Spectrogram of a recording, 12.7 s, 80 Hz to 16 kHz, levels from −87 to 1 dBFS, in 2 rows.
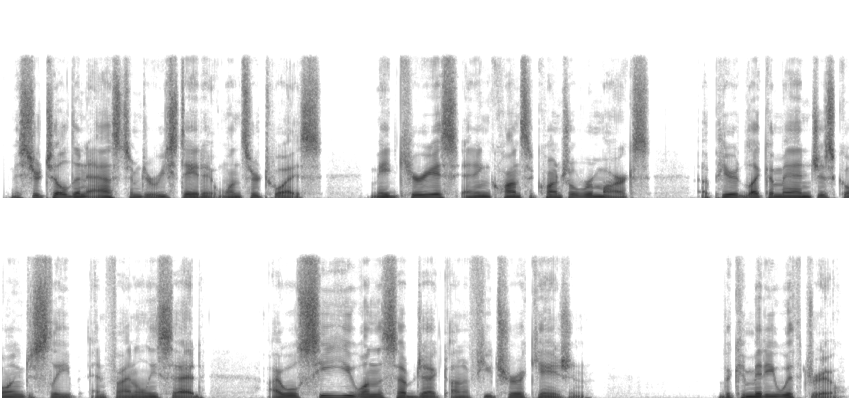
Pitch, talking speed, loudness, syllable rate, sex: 110 Hz, 190 wpm, -20 LUFS, 6.1 syllables/s, male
